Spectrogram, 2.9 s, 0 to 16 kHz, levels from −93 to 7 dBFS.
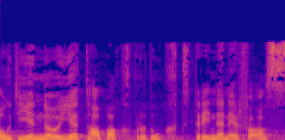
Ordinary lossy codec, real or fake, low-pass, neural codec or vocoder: MP3, 48 kbps; real; 14.4 kHz; none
